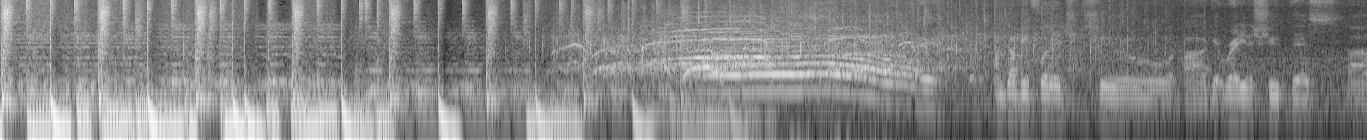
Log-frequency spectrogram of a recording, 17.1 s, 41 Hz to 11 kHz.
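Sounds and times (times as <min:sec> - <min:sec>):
music with deep kick drum: 0:00.0 - 0:07.2.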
